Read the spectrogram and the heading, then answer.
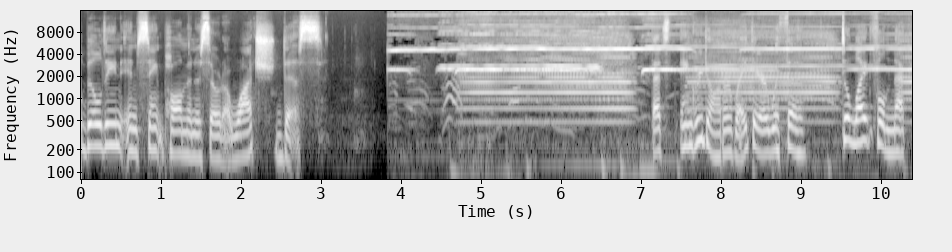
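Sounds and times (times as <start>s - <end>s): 
speech: 0.0s - 3.1s, 7.1s - 10.3s
agitated people shouting and talking: 3.8s - 10.3s
shrill whistle blown at a protest: 3.8s - 10.3s.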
